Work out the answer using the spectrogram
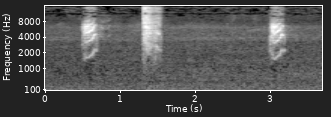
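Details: Female rusty-collared seedeater calling to excite males: three brief sharp high notes, the middle one harsher and longer, spaced irregularly over a faint hiss.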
